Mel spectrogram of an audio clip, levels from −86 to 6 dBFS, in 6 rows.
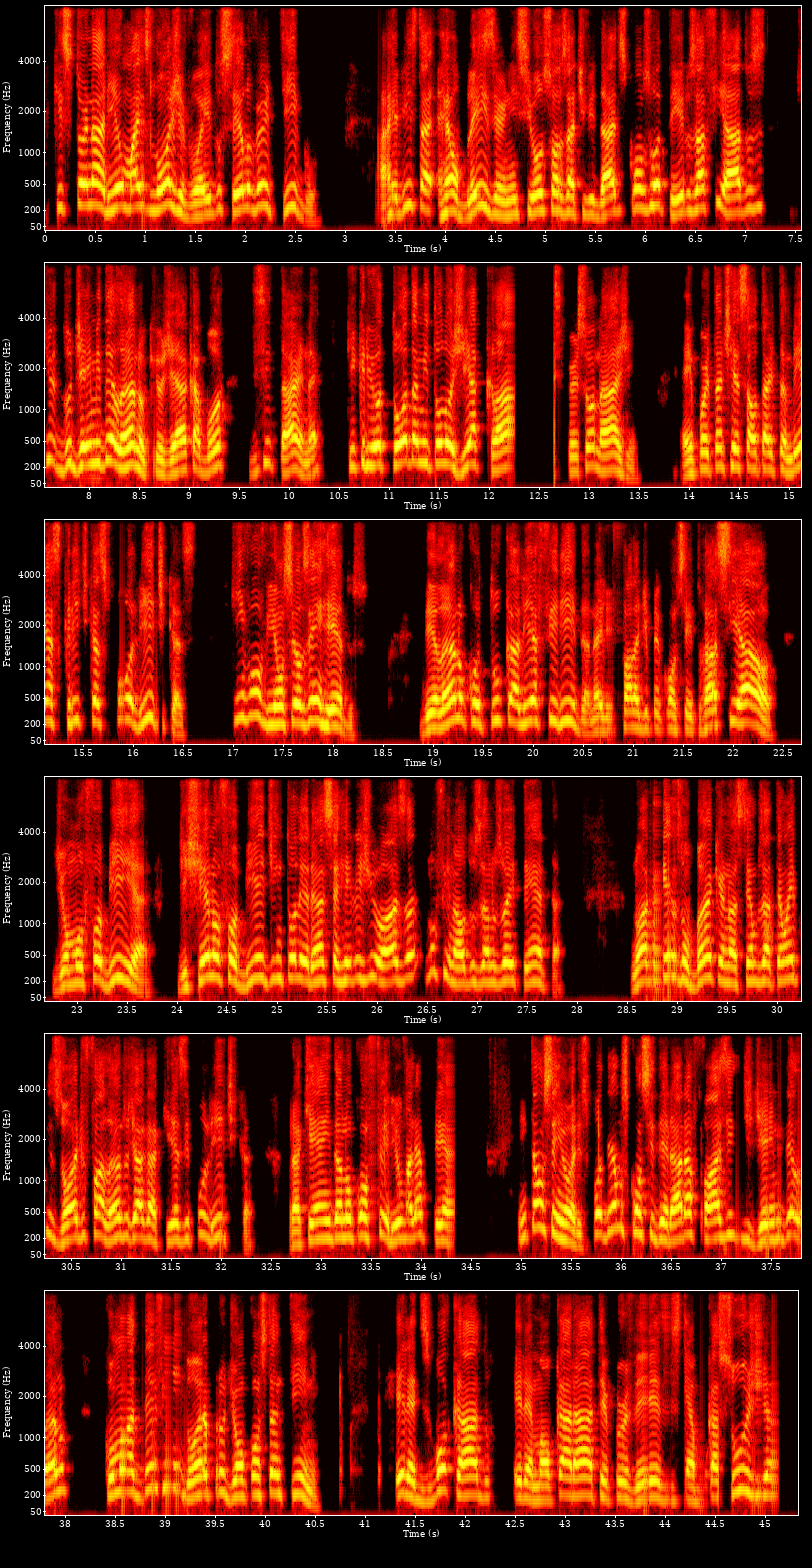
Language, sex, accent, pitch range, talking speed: Portuguese, male, Brazilian, 185-240 Hz, 165 wpm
